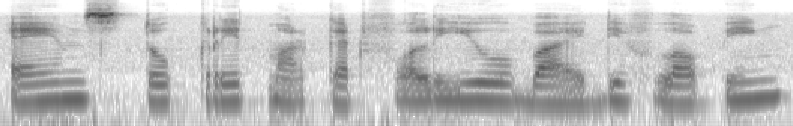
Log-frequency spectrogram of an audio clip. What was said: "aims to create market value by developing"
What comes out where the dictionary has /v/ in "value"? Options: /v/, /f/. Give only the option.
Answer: /f/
